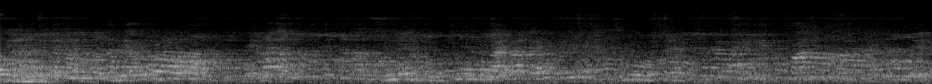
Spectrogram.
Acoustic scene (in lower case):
crowded indoor space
